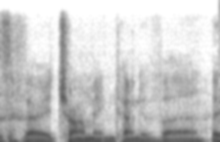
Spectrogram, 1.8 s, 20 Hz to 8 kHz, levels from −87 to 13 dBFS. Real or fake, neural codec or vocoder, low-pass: fake; codec, 24 kHz, 0.9 kbps, WavTokenizer, medium speech release version 1; 7.2 kHz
